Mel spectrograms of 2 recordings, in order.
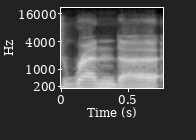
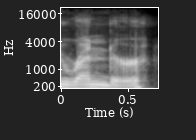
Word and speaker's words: Renda: My legal name is Renda, and I have a British friend that calls me Render, and it drives me nuts.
